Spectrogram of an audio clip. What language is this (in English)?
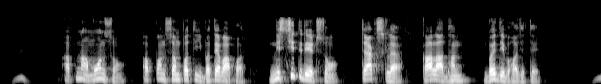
Maithili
